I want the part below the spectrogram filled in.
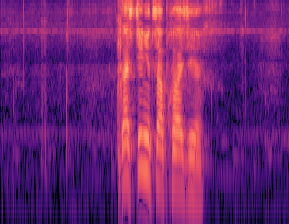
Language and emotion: Russian, neutral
